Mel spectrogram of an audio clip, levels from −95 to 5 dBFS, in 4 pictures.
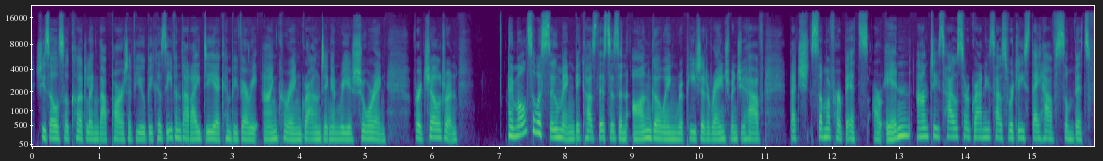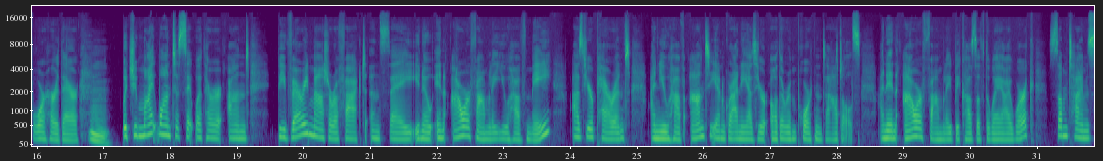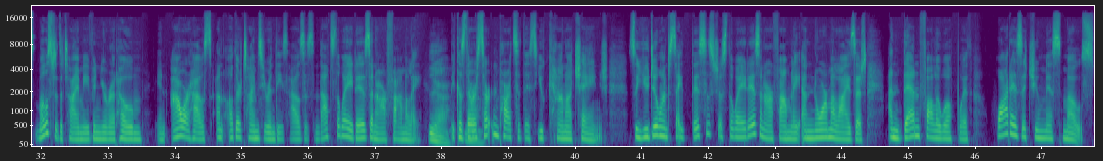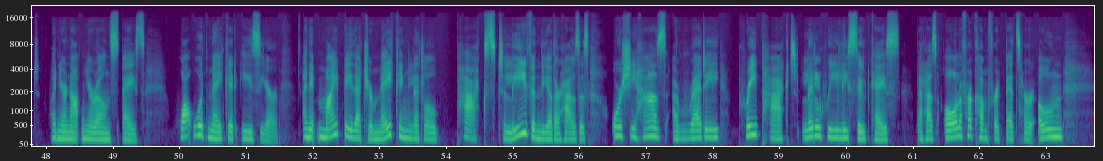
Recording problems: none

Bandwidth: 18 kHz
